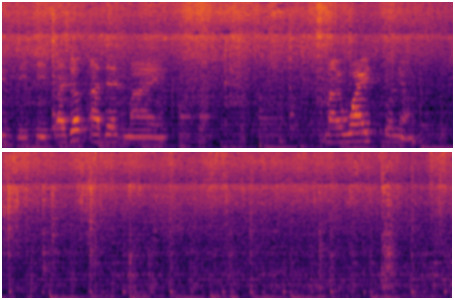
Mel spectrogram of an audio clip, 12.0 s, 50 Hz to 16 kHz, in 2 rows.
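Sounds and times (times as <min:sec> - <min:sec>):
onion sizzling in a pan: 0:00.0 - 0:12.0.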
